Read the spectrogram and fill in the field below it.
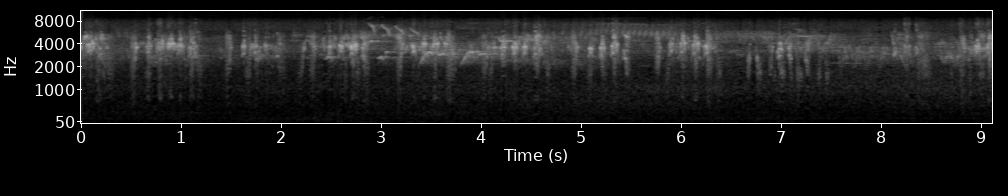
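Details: Nestling Black storks in Poland's Notecka Forest, 19 May 2020 at 6:09 am, as a parent feeds them; thin, piercing chirps come in quick irregular runs, with a few short rising squeals among the steady chatter.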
